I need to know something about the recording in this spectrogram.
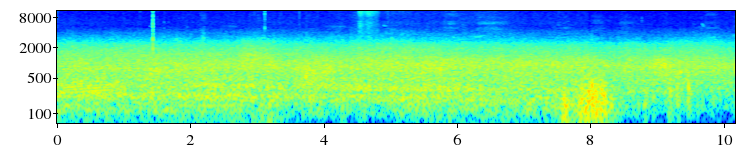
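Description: Steady outdoor city background noise, a low rumble of distant traffic, with a brief louder low-pitched swell about eight seconds in.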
